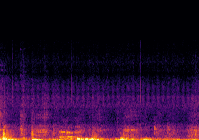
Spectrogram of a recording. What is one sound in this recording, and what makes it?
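Bare feet thud on a wooden floor.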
